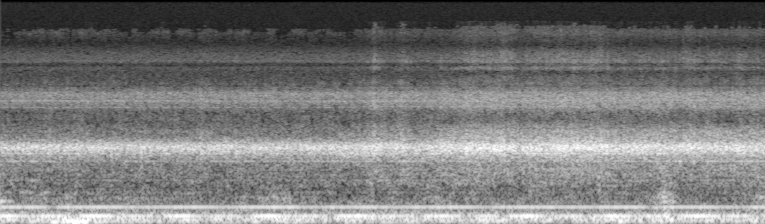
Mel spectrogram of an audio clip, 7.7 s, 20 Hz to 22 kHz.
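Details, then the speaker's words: 52-inch white Hunter Pro's Best ceiling fan on low speed: steady low buzzing hum, slightly uneven drone under the whoosh; owner blames a bad capacitor, which also leaves medium and high the same, and plans to replace it. Motor buzz. "Yes, this fan does make buzzy noises because it's got a bad capacitor."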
